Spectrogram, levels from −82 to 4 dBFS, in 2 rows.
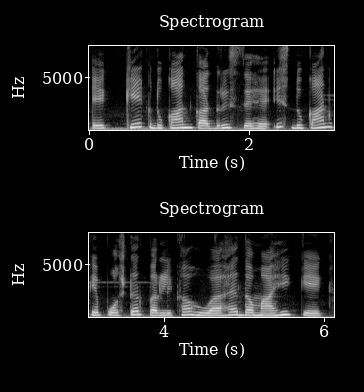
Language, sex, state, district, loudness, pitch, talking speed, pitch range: Hindi, female, Jharkhand, Palamu, -14 LUFS, 260 Hz, 175 wpm, 235-290 Hz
